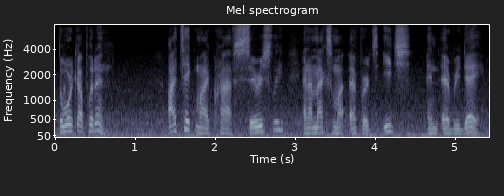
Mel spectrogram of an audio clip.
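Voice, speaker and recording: A man's voice: mid-range voice, expressive, fairly quick, lightly acted. Game cutscene: man as a young rookie hooper, casual, easygoing, noisy capture. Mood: composed. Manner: casual, laid-back, agreeable. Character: young male rookie pro basketball player, easygoing. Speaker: rookie basketball player. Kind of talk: video game cutscene acting.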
